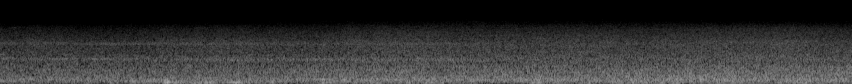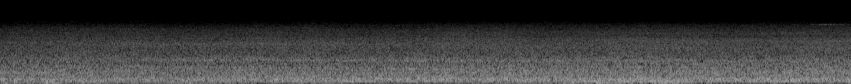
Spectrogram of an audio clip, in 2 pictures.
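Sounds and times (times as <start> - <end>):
train rushing rumble: 0.0 - 17.0.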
